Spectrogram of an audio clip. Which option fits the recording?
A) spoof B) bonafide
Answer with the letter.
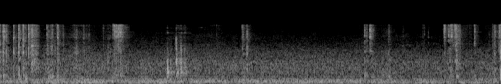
B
